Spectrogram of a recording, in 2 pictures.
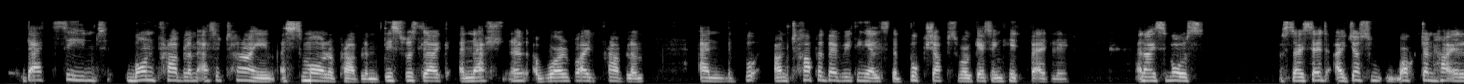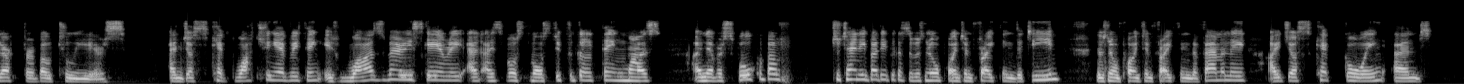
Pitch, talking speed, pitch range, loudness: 170 Hz, 195 wpm, 155-195 Hz, -19 LUFS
